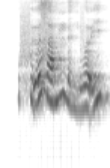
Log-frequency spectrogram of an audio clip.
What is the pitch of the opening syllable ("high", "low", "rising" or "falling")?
rising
